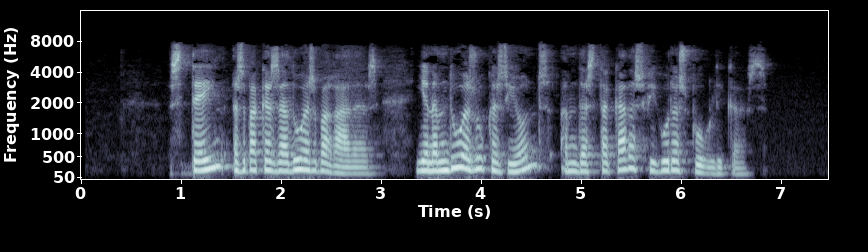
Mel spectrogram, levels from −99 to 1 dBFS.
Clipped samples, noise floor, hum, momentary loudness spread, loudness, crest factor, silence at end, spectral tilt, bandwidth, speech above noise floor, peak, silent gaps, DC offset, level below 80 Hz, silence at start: under 0.1%; -74 dBFS; none; 16 LU; -18 LUFS; 16 dB; 0.65 s; -5.5 dB/octave; 7.8 kHz; 57 dB; -2 dBFS; none; under 0.1%; -58 dBFS; 0.9 s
